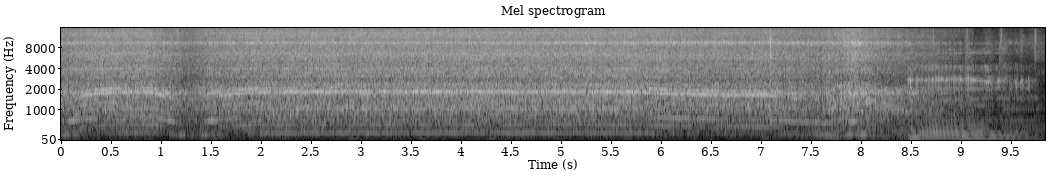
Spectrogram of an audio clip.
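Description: A blender runs loudly for the whole stretch, blending strained mint tea with mint leaves, cucumber and lemon juice, its steady motor whine dipping and rising in pitch a couple of times as the contents churn. No one speaks.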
